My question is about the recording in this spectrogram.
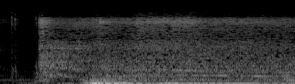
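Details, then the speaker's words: Renault Clio 4 1.2 TCe petrol engine starting: harsh metallic clatter over the first seconds of idle, with loss of power and doubled fuel consumption; slack timing chain. "on est sur une clio moteur TCE ça claque ça fait du bruit"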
